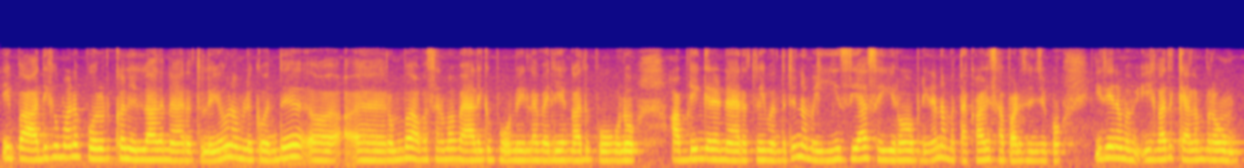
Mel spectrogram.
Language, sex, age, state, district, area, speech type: Tamil, female, 18-30, Tamil Nadu, Tiruppur, rural, spontaneous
